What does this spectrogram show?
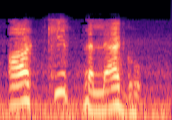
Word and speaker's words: archipelago: of islands, it's called archipelago. Archipelago might be a new word for you, where the stress is on pal, that is the syllable in the middle of the word.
